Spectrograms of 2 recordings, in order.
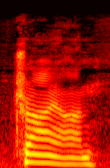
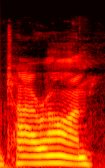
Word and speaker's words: Tryon: track section coming through Tryon, or Tryon. I keep mispronouncing it Tryon, like with an I instead of a R and a Y.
